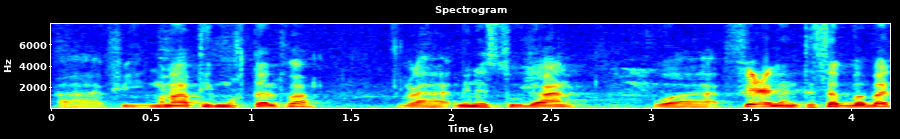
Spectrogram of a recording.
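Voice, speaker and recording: A man talks with ordinary pitch variation against light background noise. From Sudan. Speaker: meteorology official. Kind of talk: press conference briefing. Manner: halting, many pauses. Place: hall. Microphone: podium.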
